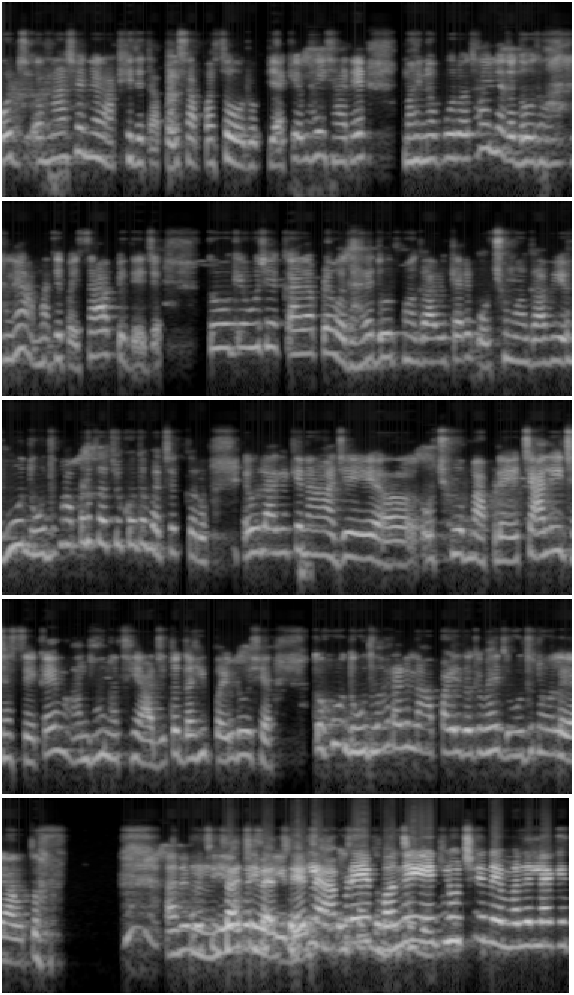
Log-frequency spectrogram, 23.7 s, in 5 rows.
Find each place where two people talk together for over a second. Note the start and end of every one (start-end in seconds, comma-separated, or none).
20.6-22.7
